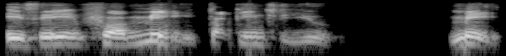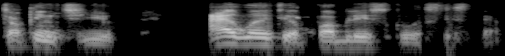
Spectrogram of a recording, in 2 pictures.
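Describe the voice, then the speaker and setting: A Ghanaian man in his fifties answers questions over a video call that keeps freezing and dropping out. His audio sounds dull and dry, with no room around it. He speaks at a middling pitch, emphatic and repetitive, hammering home his key points. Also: animated, moderate pace, dry recording. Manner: emphatic, repeats key phrases. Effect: video call audio that keeps freezing and cutting out. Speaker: political candidate being interviewed. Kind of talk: remote interview answers.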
